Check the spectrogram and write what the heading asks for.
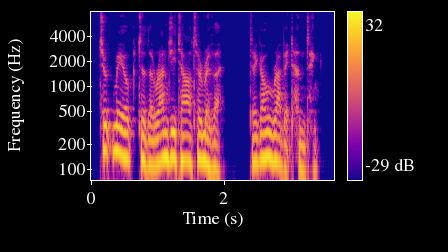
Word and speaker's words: Rangitata: This one summer, Uncle David took me up to the This one summer, Uncle David took me up to the Rangitata River to go rabbit hunting. I'll do that again. – I mean, I don't know how it's pronounced either, so. – Rangitata.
